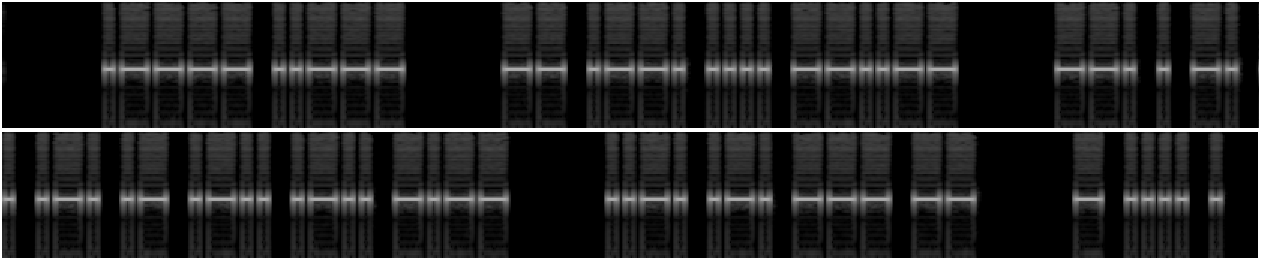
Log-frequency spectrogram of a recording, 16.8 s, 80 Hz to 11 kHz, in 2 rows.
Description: Morse code, heard as a keyed tone, about 21 wpm, 800 Hz. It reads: 12 MPH, GENERALLY FROM THE
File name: Weather Sets / Weather Sets-mp3s / Weather 5 22 @20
